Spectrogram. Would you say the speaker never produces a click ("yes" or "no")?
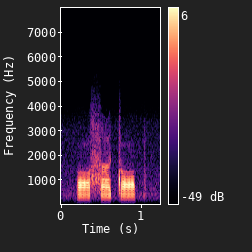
yes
